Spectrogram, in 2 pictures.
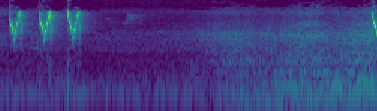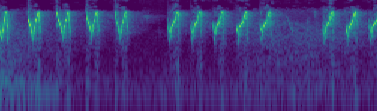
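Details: Bar-winged prinia, locally called ciblek or perenjak jawa, from Indonesia, a bird of plantations, rice fields and villages: loud sharp high chips in fast runs of three to five, a short pause with a low rumble between bursts.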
